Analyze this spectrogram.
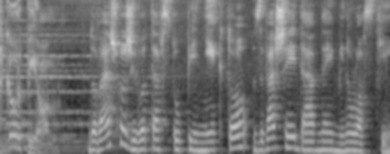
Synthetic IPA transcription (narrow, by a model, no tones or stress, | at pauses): ʃkɔɾpiɔ̰n | d̪ɔʋaːʒɦɔʒiʋɔt̪afst̪uːpiːɲɪɛkt̪ɔzʋaʃɛjd̪aːʊnɛjminulɔscḭ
